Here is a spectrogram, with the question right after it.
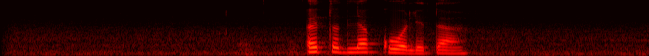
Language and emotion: Russian, neutral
